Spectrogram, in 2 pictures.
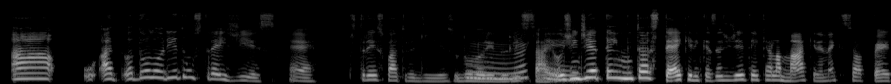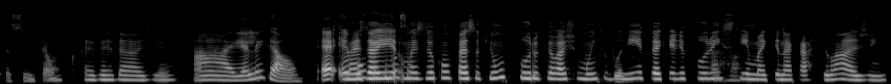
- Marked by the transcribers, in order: none
- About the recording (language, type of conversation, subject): Portuguese, podcast, Como você descreveria seu estilo pessoal, sem complicar muito?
